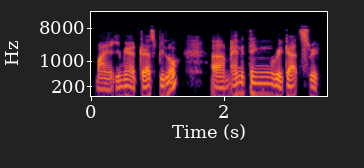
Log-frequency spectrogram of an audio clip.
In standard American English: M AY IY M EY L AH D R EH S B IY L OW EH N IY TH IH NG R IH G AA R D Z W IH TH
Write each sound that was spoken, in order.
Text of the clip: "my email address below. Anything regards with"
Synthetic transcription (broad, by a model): M AY IY M EY L AH D R EH S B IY L OW EH N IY T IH NG R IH G AA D S W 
